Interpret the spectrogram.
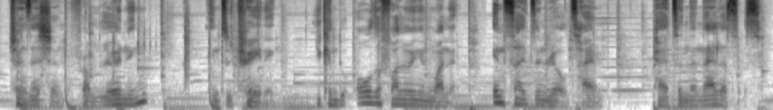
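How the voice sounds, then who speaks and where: A man's voice: on the low side, mellow. A man hosting a podcast, asking interview questions and reading an ad segment, often dropping in short affirmations. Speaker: podcast host.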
